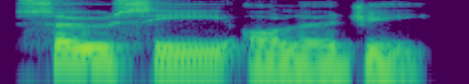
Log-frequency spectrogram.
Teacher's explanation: The stress falls on ol. So don't compress it into three or four syllables.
